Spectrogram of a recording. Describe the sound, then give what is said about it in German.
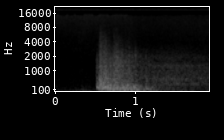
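A small cannon fires a salute shot: one sudden, loud, deep boom that fades into a long rumbling tail. The blast stands alone with no voices. “Zwei kleine Kanonen schossen harmlos wie ein Spielzeug zum blauen Himmel an. Beim Zeichen der Böllerschüsse”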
